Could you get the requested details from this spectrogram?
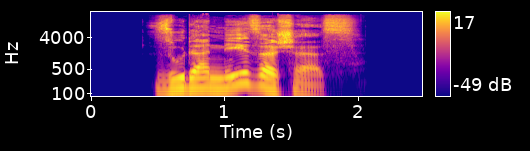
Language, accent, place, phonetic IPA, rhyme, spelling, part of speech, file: German, Germany, Berlin, [zudaˈneːzɪʃəs], -eːzɪʃəs, sudanesisches, adjective, De-sudanesisches.ogg
- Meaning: strong/mixed nominative/accusative neuter singular of sudanesisch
